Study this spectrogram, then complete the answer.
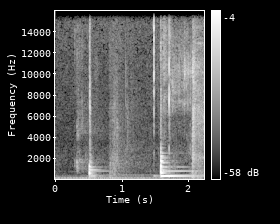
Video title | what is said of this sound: Preflight Inspection AA5 Series | hear that nice ... not a dead sound ... if you do this and don't hear that nice ringing you may have a crack somewhere in the prop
